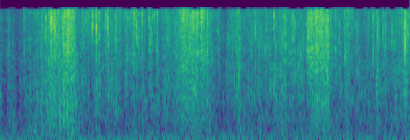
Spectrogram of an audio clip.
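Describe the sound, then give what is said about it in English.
Continuous rustling and crinkling of a stiff synthetic protective suit being handled around the center seam that protects the zipper, with a few louder swishes as the material is shifted and folded; no one speaks. “This is the center seam that protects the zipper.”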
